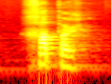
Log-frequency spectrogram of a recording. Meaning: thief
- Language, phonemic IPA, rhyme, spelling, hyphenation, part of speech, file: Dutch, /ˈɣɑ.pər/, -ɑpər, gapper, gap‧per, noun, Nl-gapper.ogg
